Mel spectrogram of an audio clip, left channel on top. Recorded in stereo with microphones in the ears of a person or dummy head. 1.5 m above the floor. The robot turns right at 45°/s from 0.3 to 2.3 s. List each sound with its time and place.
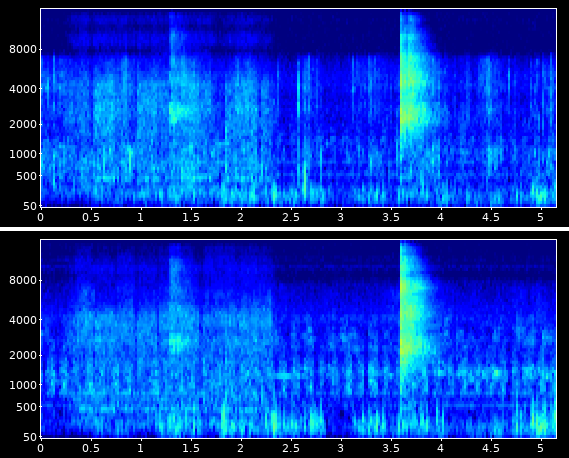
1.3 s a clap: 25° left (ahead or behind), 4.5 m; by 3.7 s 25° right (ahead or behind), 4.5 m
